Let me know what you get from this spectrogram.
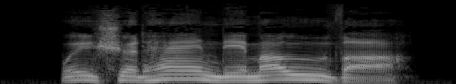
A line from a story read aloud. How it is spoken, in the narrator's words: snarled Sloane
